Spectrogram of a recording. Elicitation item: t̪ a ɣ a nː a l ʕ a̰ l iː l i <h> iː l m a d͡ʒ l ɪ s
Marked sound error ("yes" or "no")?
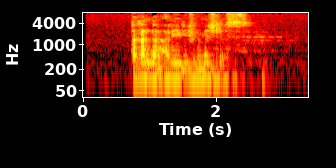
yes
